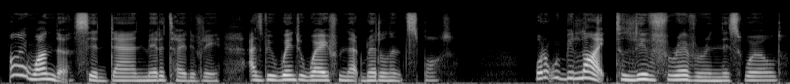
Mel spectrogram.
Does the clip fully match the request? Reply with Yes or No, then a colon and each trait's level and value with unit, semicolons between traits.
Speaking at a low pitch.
No: high, 205 Hz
